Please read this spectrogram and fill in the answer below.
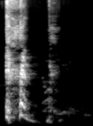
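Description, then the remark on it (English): A loud cough with two sharp, harsh bursts in quick succession, followed by a softer, throaty third burst that trails off into quiet. “Your cough almost peaked the audio.”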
